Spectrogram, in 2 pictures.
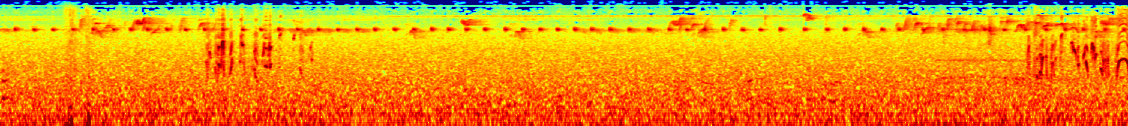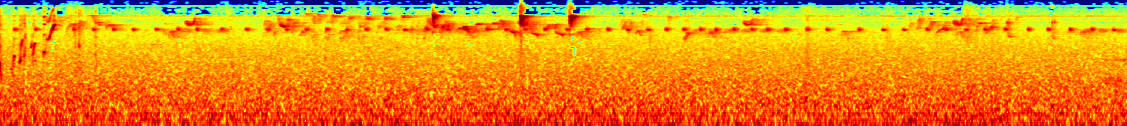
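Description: Nok dok taeng birds, a caged decoy and a wild rival, giving short calls: a few notes about three seconds in, a longer run of notes around the middle, and sharp high chirps after it. A steady pulsing insect trill runs underneath.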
